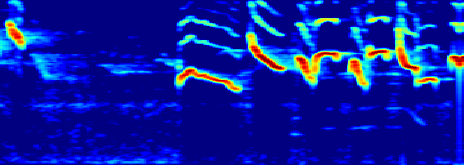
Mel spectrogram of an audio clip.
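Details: Persistent song of an oriental magpie-robin (kacer): after a short opening note and pause, a loud burst of slurred, looping whistles rising and falling rapidly, about a dozen notes.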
